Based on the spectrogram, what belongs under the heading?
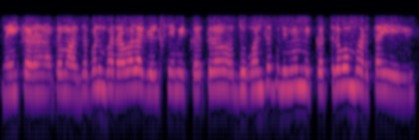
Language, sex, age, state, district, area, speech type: Marathi, female, 45-60, Maharashtra, Thane, rural, conversation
